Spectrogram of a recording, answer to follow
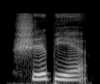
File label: "识别", Chinese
